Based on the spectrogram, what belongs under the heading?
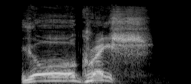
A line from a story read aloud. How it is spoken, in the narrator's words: barked, ever the loudest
